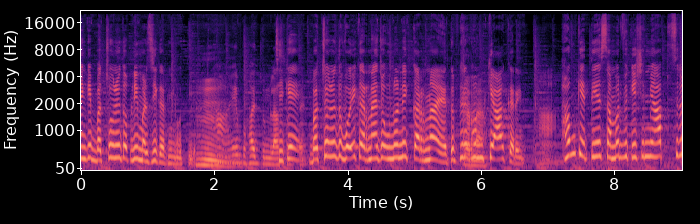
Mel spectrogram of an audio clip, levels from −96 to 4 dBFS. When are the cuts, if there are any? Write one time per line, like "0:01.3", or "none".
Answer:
none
